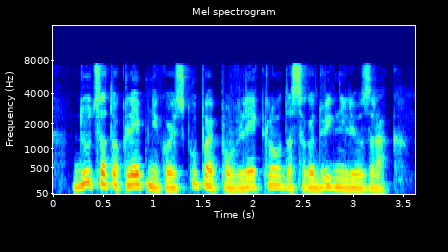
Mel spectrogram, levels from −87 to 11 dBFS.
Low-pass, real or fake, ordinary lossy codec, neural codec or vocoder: 7.2 kHz; real; none; none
